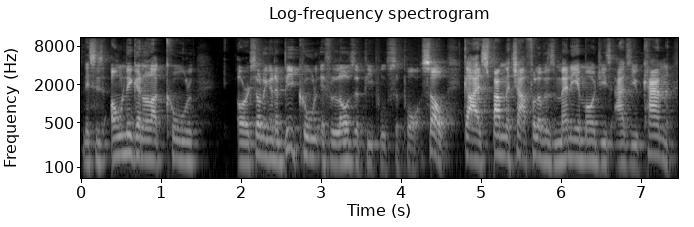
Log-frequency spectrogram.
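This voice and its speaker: A man's voice: medium pitch, fairly quick, a bit bright. A young man, a maths tutor hosting a casual livestream, upbeat and encouraging as he reads out viewers' names from the chat.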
